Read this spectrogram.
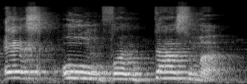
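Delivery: acted alarm, high and stretched out; mock frightened cry. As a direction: cry out slowly as if spotting a ghost. Disciples' terrified cry, acted.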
